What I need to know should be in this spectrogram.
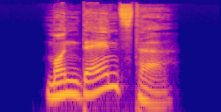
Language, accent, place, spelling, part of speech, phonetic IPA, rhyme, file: German, Germany, Berlin, mondänster, adjective, [mɔnˈdɛːnstɐ], -ɛːnstɐ, De-mondänster.ogg
- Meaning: inflection of mondän: 1. strong/mixed nominative masculine singular superlative degree 2. strong genitive/dative feminine singular superlative degree 3. strong genitive plural superlative degree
